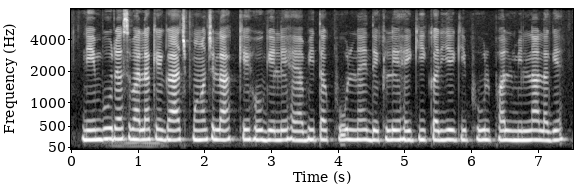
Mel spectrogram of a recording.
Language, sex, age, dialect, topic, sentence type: Magahi, female, 46-50, Southern, agriculture, question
